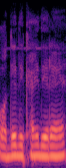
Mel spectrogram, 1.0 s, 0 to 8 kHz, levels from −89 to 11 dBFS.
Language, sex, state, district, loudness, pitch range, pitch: Hindi, male, Bihar, Saharsa, -18 LUFS, 140-145 Hz, 140 Hz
